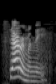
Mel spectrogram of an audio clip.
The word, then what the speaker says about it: ceremony: 那最后一个关于 MON 这个词根的单词是典礼仪式 ceremony， ceremony 它的拼写是这样的 C-E-R-E-M-O-N-Y，第一个字母 E 要读作小口的 E，而第二个字母 E 则读作短的 E。单词的前半部分 C-E-R-E 是 C-E-R-T 的变体，表示确信，而词根 M-O-N 是提醒的意思，字母 Y 是名词后缀。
